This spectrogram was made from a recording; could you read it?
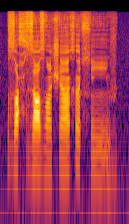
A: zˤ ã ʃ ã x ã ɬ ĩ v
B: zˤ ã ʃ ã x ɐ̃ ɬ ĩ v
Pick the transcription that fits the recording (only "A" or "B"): B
